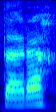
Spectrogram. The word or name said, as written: taraha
